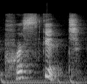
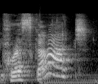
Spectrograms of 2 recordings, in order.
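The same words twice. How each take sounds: First: The name is pronounced the way locals say it. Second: The name is pronounced the way it is spelled. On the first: This is the way residents insist on. "they like you to pronounce it Prescott" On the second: This is the speaker's preferred way. "like I like to say, because that's phonetically correct"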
